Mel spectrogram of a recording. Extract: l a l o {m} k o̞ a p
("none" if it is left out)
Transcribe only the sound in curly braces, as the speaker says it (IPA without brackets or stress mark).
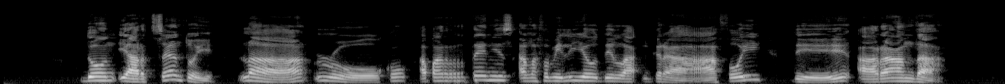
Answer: none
